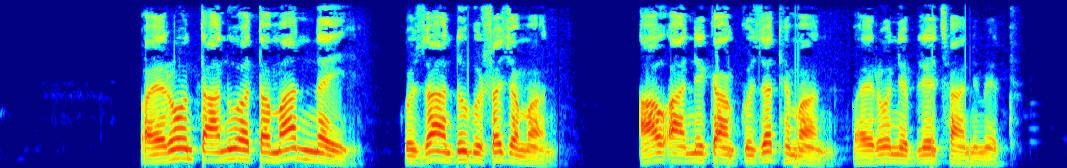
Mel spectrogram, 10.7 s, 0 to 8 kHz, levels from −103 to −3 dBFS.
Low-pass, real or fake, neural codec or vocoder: 7.2 kHz; real; none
